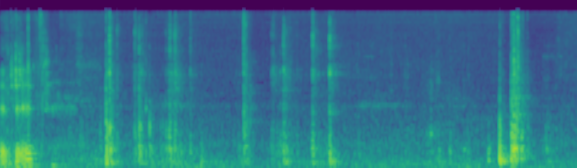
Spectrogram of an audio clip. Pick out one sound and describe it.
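Hard plastic clicks and knocks as it is handled.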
